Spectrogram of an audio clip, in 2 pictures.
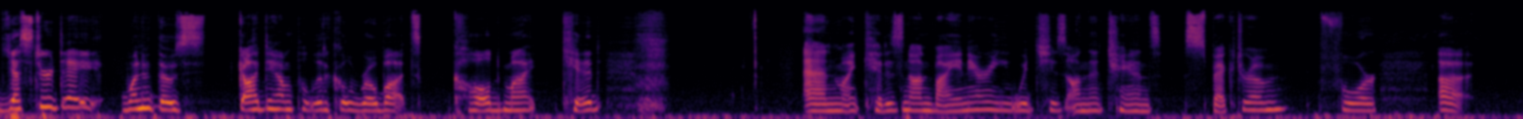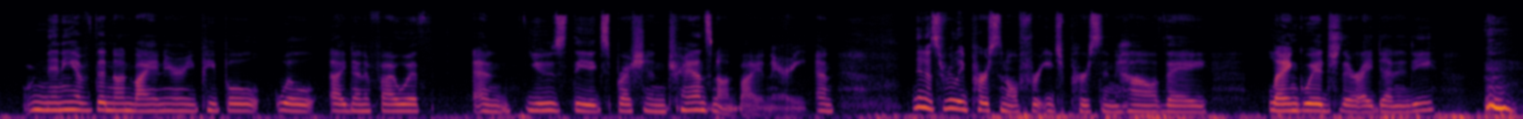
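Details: Disabled woman with self-reported aphasia episodes that occur several times a day, sometimes briefly, and are foreign-accent-like; acquired speech disturbance (self-reported aphasia, foreign-accent-like).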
